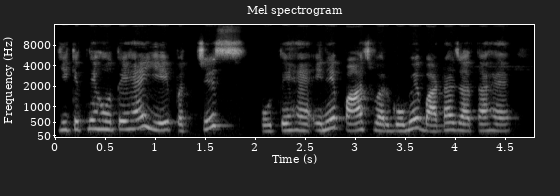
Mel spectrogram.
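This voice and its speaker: A woman's voice: a little high, moderate pace, warm tone, rough recording. A woman teaching a Hindi grammar lesson, who asks her class questions and answers them herself.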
